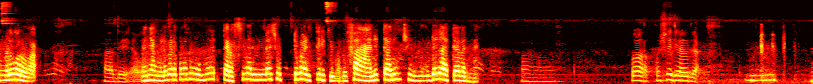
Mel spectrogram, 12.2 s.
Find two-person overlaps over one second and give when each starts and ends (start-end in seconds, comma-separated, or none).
none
